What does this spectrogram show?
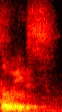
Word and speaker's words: Louis: Misty, do you know if, It's Louis. okay, so it's spelled correctly. Pronounced Louise.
